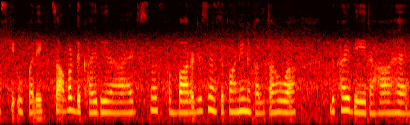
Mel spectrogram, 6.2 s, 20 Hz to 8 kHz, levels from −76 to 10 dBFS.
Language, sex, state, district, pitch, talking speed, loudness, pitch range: Hindi, male, Rajasthan, Churu, 235 Hz, 195 wpm, -20 LUFS, 225-260 Hz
